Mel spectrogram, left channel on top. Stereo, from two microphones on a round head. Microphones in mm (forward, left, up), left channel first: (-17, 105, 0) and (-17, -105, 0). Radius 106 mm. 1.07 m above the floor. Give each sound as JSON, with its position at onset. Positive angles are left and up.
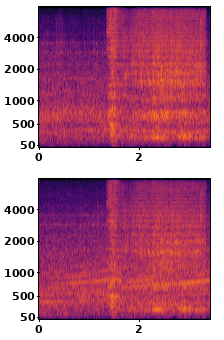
{"t": 1.3, "sound": "a toilet flushing", "side_deg": 20, "distance_m": 0.7}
